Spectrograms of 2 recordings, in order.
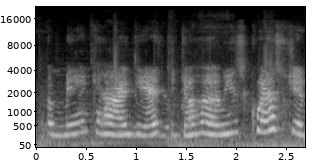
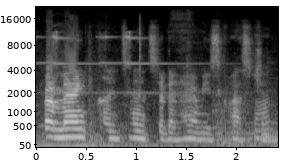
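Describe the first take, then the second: First: It is said in a cutesy uwu voice. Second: It is said in a normal voice.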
